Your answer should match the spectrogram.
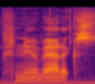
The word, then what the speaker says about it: pneumatics: tubes I like to add the P sound in there so pneumatics tubes if you hear me say that and you get mad at me well I'm sorry guys but sometimes it's how I pronounce stuff oopsie Daisy and a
